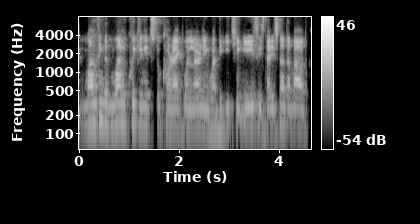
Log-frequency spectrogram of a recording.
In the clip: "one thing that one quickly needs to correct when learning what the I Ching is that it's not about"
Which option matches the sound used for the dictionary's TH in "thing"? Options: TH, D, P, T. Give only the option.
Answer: TH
